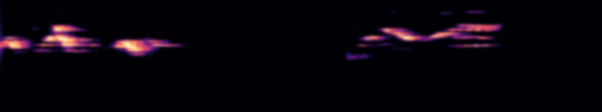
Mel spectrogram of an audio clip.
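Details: Two short high phrases from a gray-cheeked thrush, the first falling and buzzy, the second starting low and then rising into thin, reedy whistles.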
